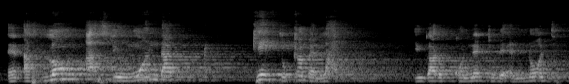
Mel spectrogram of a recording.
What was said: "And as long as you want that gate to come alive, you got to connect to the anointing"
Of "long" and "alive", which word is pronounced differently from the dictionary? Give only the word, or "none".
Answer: alive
